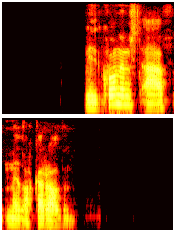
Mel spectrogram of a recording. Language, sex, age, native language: Icelandic, male, 50-59, Icelandic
